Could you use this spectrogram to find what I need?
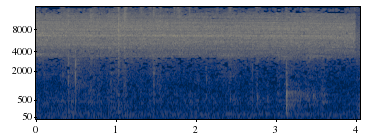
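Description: A spoon scrapes powder from a tin.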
